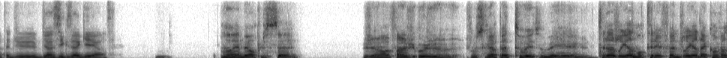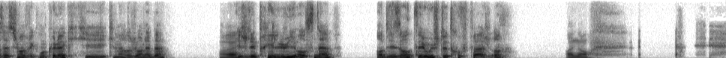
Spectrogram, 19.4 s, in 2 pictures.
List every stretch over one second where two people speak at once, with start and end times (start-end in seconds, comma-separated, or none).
none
